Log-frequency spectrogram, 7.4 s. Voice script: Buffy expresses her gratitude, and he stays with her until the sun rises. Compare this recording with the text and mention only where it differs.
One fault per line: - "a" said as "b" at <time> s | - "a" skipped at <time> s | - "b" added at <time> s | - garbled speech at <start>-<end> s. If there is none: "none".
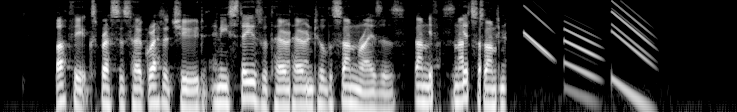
- "her" added at 2.9 s
- garbled speech at 4.1-5.1 s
